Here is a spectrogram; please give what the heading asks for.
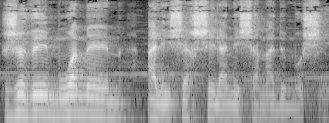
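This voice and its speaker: Gentle, measured divine voice from a male storyteller, very unhurried. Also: medium pitch, faint music behind, close to an everyday voice. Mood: calm. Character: calm, kind divine voice addressing angels and a prophet.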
